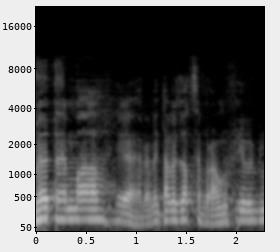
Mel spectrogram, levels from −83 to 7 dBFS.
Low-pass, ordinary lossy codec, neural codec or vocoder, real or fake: 9.9 kHz; AAC, 48 kbps; codec, 16 kHz in and 24 kHz out, 1.1 kbps, FireRedTTS-2 codec; fake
